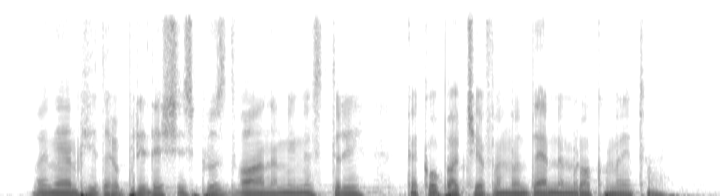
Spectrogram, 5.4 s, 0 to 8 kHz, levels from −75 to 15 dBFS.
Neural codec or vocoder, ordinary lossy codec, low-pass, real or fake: codec, 32 kHz, 1.9 kbps, SNAC; none; 7.2 kHz; fake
